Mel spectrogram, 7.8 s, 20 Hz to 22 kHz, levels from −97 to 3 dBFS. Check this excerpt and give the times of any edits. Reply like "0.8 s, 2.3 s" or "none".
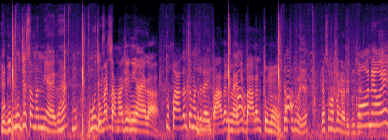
none

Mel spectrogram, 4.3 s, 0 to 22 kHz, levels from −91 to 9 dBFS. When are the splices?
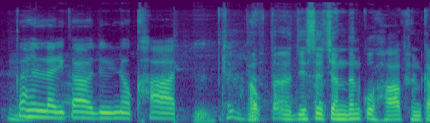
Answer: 1.9 s

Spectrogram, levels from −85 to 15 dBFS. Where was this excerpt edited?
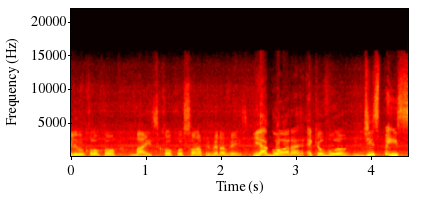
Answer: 2.3 s

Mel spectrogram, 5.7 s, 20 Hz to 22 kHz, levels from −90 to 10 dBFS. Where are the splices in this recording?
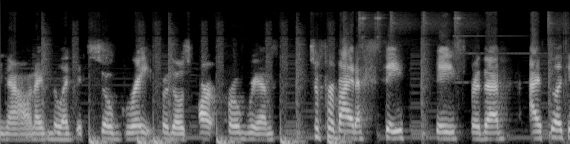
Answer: none

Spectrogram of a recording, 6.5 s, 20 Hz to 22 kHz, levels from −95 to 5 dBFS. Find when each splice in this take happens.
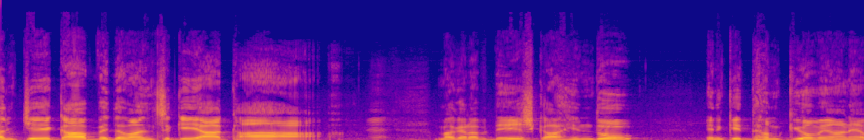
3.0 s

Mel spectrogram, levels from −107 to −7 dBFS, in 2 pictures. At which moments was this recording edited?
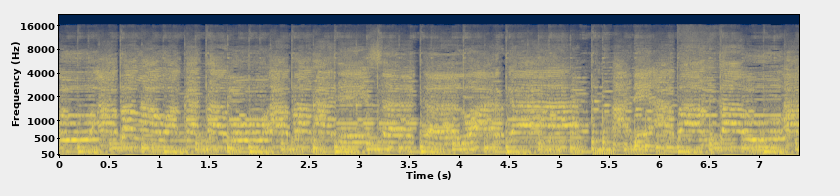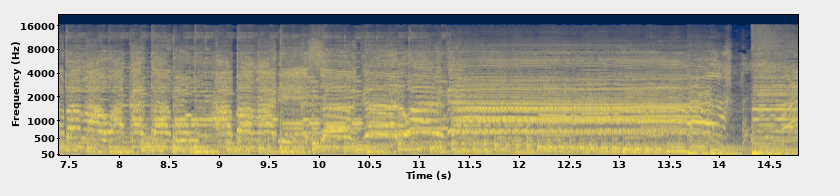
none

